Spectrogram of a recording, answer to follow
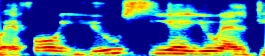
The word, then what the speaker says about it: Foucault: Discipline and Punishment by Mikhail, M-I-C-H-A-E-L, Foucault, F-O-U-C-A-U-L-T. Yeah, that's true. It should be spelled out because it's pronounced Foucault, but it's written F-O-U-C-A-U-L-T.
